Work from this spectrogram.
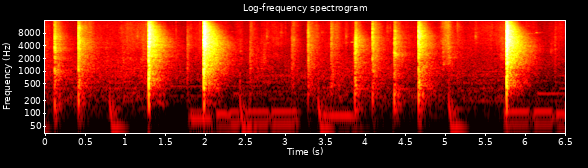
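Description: Eight-ounce boxing gloves slam power shots into a firm bag, a dozen or so sharp, loud cracks in an uneven rhythm with short pauses between bursts, close and unaccompanied by talk.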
